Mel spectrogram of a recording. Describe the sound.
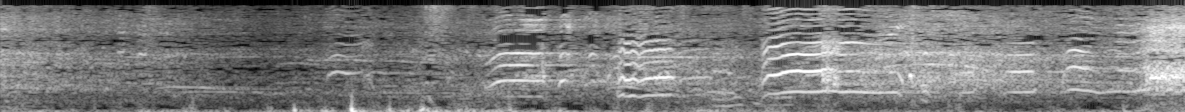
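A baby cries in loud, wailing bursts with bending, sliding pitch, growing stronger and more frequent toward the end, set over a low background murmur.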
